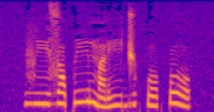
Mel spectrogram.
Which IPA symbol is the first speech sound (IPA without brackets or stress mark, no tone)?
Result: v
